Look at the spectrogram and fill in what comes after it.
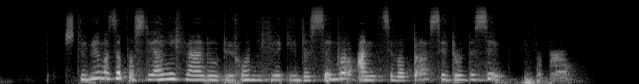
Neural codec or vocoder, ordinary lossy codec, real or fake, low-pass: codec, 44.1 kHz, 0.9 kbps, DAC; none; fake; 19.8 kHz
